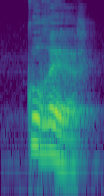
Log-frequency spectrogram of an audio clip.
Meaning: 1. cyclist for sport (in contrast to fietser) 2. motorcyclist 3. auto racer
- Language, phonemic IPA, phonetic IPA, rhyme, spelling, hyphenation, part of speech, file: Dutch, /kuˈrøːr/, [kuˈrøːɹ], -øːr, coureur, cou‧reur, noun, Nl-coureur.ogg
